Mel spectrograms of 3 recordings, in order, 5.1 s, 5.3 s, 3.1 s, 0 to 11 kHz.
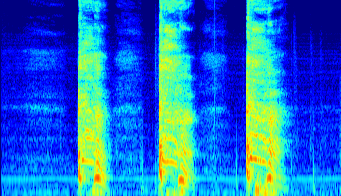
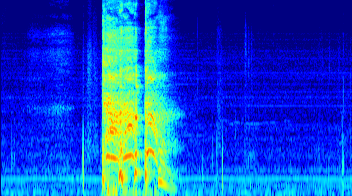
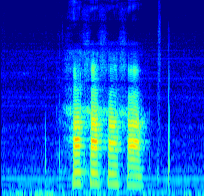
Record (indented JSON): {
  "three_cough_length": "5.1 s",
  "three_cough_amplitude": 17189,
  "three_cough_signal_mean_std_ratio": 0.42,
  "cough_length": "5.3 s",
  "cough_amplitude": 13258,
  "cough_signal_mean_std_ratio": 0.34,
  "exhalation_length": "3.1 s",
  "exhalation_amplitude": 4446,
  "exhalation_signal_mean_std_ratio": 0.39,
  "survey_phase": "beta (2021-08-13 to 2022-03-07)",
  "age": "18-44",
  "gender": "Male",
  "wearing_mask": "No",
  "symptom_none": true,
  "smoker_status": "Never smoked",
  "respiratory_condition_asthma": false,
  "respiratory_condition_other": false,
  "recruitment_source": "REACT",
  "submission_delay": "1 day",
  "covid_test_result": "Negative",
  "covid_test_method": "RT-qPCR"
}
